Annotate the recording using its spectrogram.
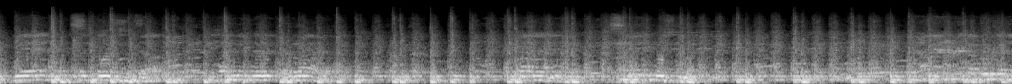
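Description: Drums beating a fast, steady rhythm, with a held, wavering melody over them: live folk music playing throughout.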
